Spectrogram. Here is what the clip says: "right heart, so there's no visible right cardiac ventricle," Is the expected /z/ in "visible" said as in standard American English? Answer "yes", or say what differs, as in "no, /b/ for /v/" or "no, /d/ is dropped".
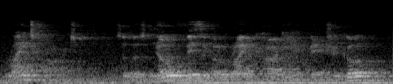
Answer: yes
